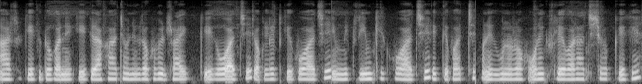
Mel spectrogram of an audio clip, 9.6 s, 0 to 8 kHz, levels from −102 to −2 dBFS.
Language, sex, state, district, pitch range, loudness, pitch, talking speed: Bengali, female, West Bengal, North 24 Parganas, 175-190 Hz, -21 LUFS, 185 Hz, 185 wpm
